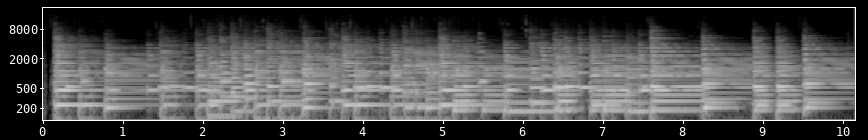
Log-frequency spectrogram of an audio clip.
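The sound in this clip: A piano is played slowly, with both hands sharing a melody in the middle voice beneath a counterpoint line above. Sustained notes and chords overlap in a measured pulse, closing with a few separated chords.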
